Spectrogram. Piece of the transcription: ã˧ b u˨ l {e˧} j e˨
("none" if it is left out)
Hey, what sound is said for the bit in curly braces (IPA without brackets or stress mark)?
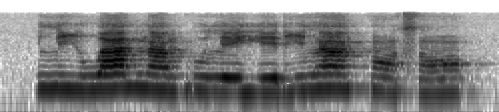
e˨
